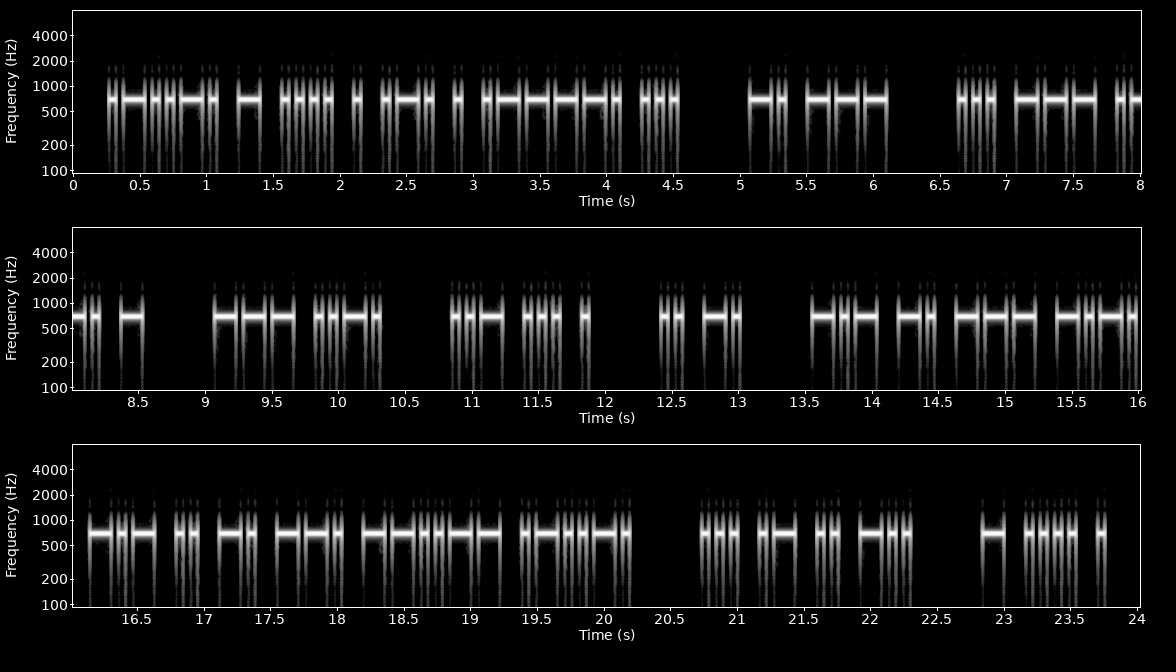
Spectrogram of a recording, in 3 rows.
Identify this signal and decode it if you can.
Morse code, heard as a keyed tone, about 23 wpm, 700 Hz. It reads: "THERE'S NO SORT OF USE IN KNOCKING," SAID THE
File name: 06-Chapter-06 22 WPM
